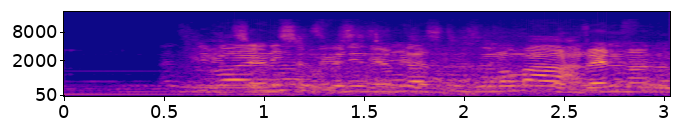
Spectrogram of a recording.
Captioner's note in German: Stimmengewirr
